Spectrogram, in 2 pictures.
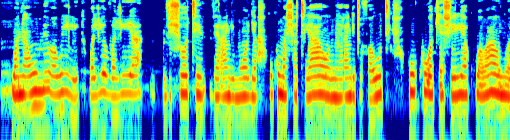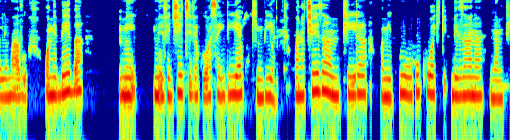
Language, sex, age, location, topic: Swahili, female, 18-24, Mombasa, education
